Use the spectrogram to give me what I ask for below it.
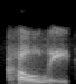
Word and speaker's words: Cooley: And the last name, you pronounce it Coley. And Coley, everybody seemed to get that wrong, but I wanted to share that, yeah, it's pronounced Coley.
